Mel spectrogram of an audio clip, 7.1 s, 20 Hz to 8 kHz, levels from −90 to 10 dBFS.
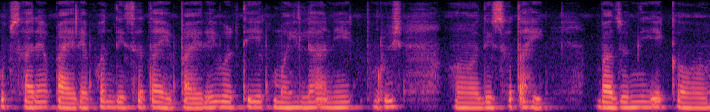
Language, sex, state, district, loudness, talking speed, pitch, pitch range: Marathi, female, Maharashtra, Sindhudurg, -18 LUFS, 150 wpm, 140 Hz, 135-150 Hz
